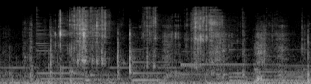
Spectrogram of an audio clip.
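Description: Someone munching crunchy regular potato chips from a major manufacturer, brand C: a few sharp, crackly crunches in irregular bursts over a steady low background, with no talking.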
